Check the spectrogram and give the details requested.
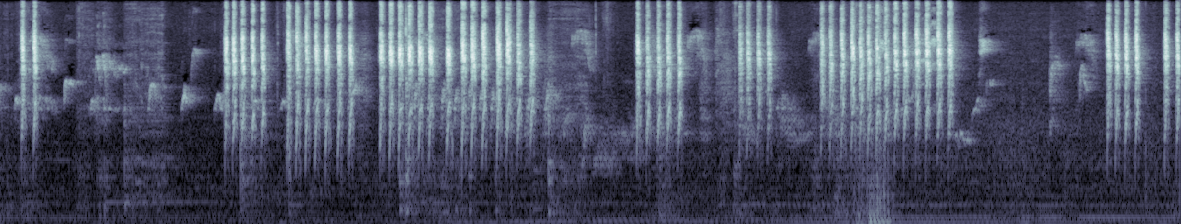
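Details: Eurasian tree sparrows fighting, giving tight, fast, harsh chatter in dense runs of chirps, interspersed with scattered softer high notes, over faint low hum.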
